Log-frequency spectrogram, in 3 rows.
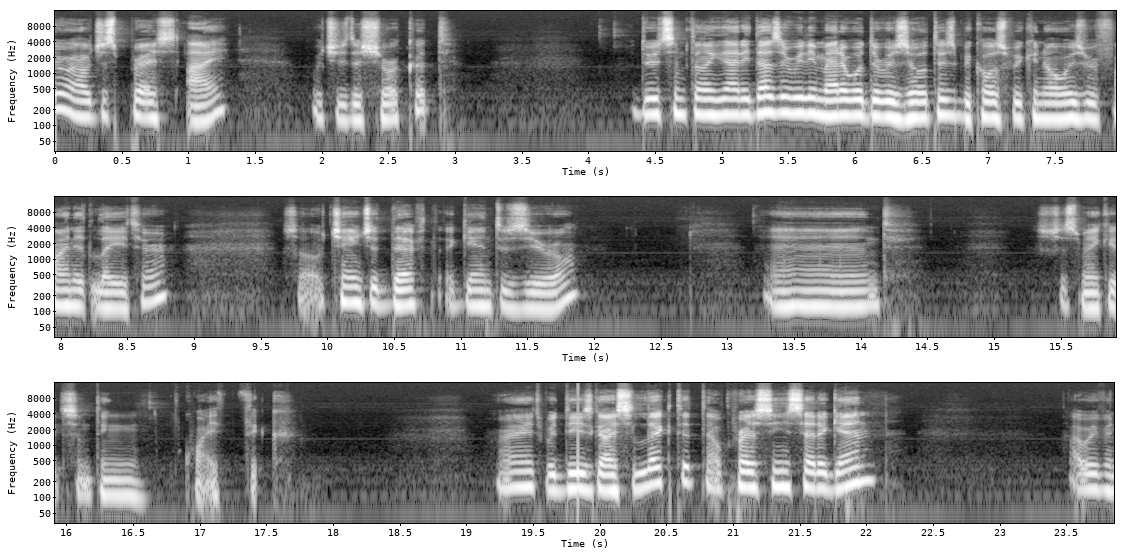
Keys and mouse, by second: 1.0 i, 6.3-8.7 middle drag, 9.9-11.9 drag, 11.9-13.1 middle drag, 13.1-15.0 drag, 18.4-23.8 middle drag.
